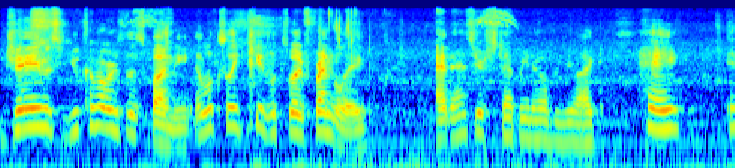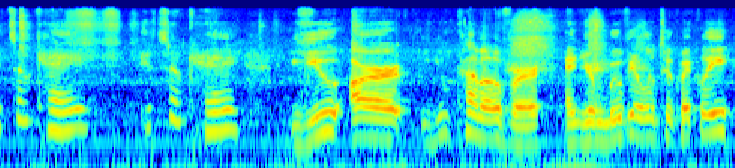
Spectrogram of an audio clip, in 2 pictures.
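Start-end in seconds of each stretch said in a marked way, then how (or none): 5.3-8.1 slow, high, soft coaxing; soothing. Acted. James stepping toward a bunny, soft soothing voice. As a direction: coax a small animal gently.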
